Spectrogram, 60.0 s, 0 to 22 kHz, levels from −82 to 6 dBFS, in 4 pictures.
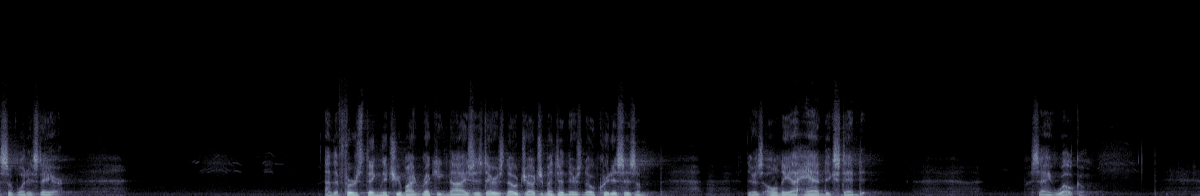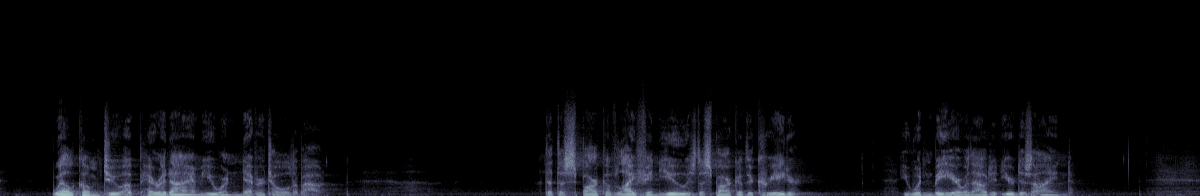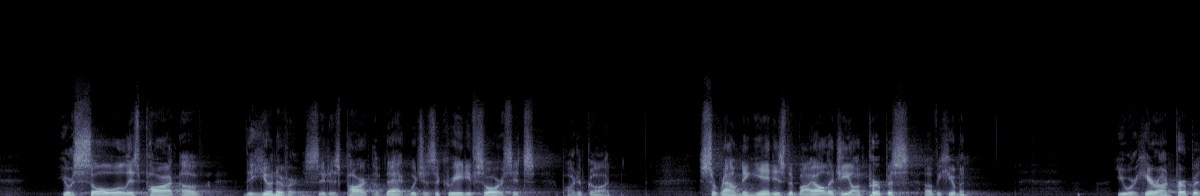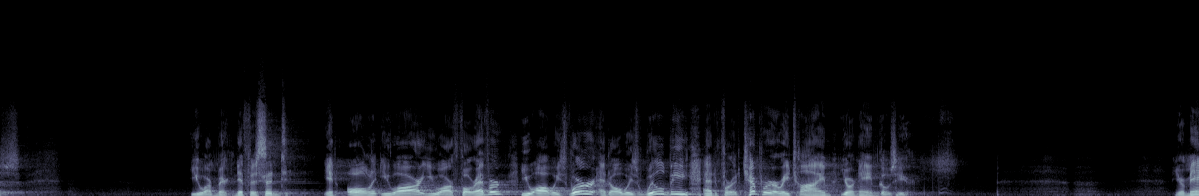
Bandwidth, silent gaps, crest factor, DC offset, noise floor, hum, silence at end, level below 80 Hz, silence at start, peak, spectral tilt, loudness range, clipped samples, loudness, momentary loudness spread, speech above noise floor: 11 kHz; none; 24 dB; under 0.1%; -69 dBFS; none; 0 s; -66 dBFS; 0 s; -2 dBFS; -6 dB/octave; 16 LU; under 0.1%; -24 LUFS; 15 LU; 45 dB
